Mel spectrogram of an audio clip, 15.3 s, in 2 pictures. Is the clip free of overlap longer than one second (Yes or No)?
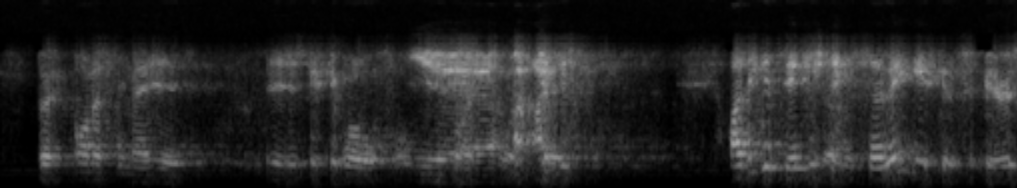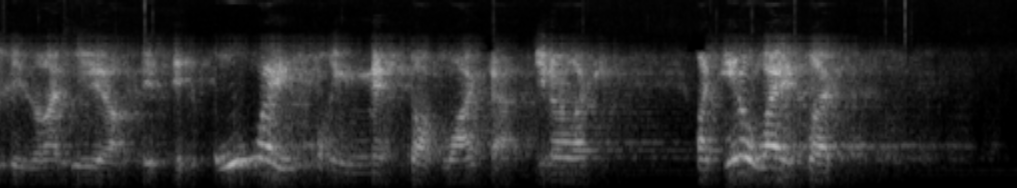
No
